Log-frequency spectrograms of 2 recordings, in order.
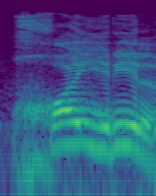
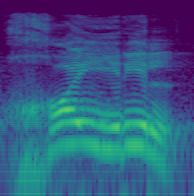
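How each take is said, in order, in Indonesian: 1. Bunyi vokal pertama tebal, seperti o. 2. Bunyi vokal pertama tebal, seperti o.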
